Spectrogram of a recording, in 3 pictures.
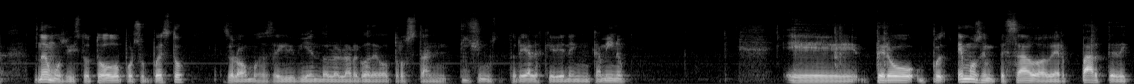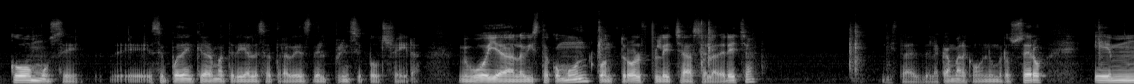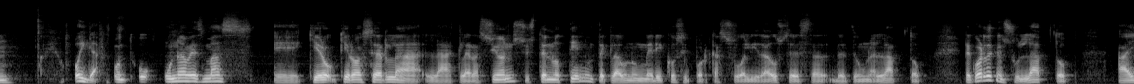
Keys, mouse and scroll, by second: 6.6-7.0 scroll down 2, 7.2 middle click, 8.7 KP_0, 9.7-10.3 scroll down 4, 11.0 shift+click, 12.0 shift+middle click, 13.3 scroll up 2, 18.3 ctrl+Right, 19.1-19.4 ctrl+scroll down 3, 19.8 KP_0, 20.9-21.2 scroll down 2, 21.5 scroll up 2, 22.5 shift+click, 22.6-23.7 shift+middle drag.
